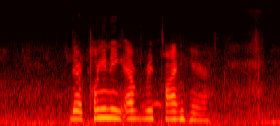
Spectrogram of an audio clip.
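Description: A young child calls out loudly close by.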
